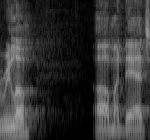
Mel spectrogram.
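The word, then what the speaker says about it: Rillieux: Norbert uh I think that name is pronounced Rio. Norbert Relo.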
